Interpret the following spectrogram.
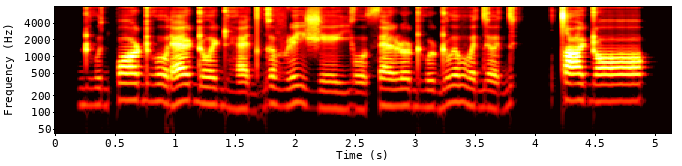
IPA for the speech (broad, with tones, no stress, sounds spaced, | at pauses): ɖʱ u˨ d p ɔː˦ ɖʱ o˦˨ ɾ æ˦ ə̯ ɖ o˧ ɪ̯ ɖʱ æ˨ d ɡ ə˦˨ v ɭ i˦˨ ʒ eː˨ j o˨ θ æ˧ ɭ o˧ ɖʱ u˨ ɖ u˦ ə̯ β ə˦ d ə˧ d | tˤ eː˦ ɖ ɔː˦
